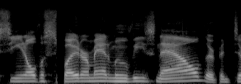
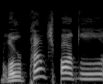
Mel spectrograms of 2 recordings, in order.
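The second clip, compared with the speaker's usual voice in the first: put-on high-pitched cartoon character voice; 9 semitones higher than usual. Showing that the voice is easy to do, Stitch voice. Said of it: "the voice is easy to do".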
